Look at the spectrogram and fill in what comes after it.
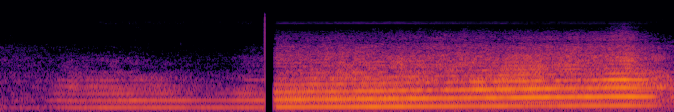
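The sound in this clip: Supercar engine accelerating hard, a loud harmonic drone climbing in pitch, cut by a brief break around a gear change before it surges on and climbs again.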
